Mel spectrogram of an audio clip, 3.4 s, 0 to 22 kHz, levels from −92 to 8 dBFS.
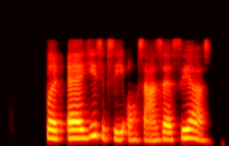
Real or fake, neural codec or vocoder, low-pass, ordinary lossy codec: fake; codec, 24 kHz, 0.5 kbps, DualCodec; 7.2 kHz; none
